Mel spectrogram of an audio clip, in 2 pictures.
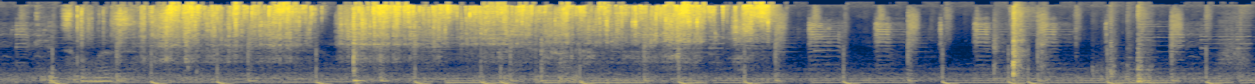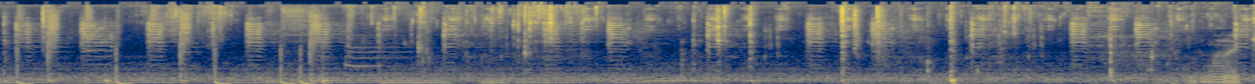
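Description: Spoon stirring pasta and beans in a metal Instant Pot of minestrone, wet scraping, squishing and clinking, busier at first then quieter, with a voice talking over it.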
